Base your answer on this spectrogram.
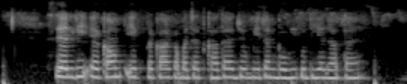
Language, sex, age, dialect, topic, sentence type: Hindi, female, 56-60, Awadhi Bundeli, banking, statement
